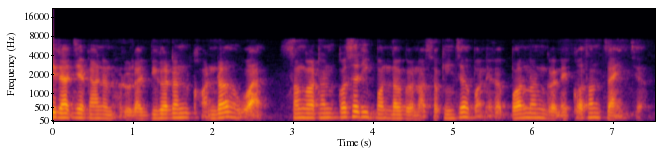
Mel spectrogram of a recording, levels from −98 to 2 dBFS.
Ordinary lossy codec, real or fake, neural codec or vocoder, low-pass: none; fake; vocoder, 22.05 kHz, 80 mel bands, HiFi-GAN; 7.2 kHz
